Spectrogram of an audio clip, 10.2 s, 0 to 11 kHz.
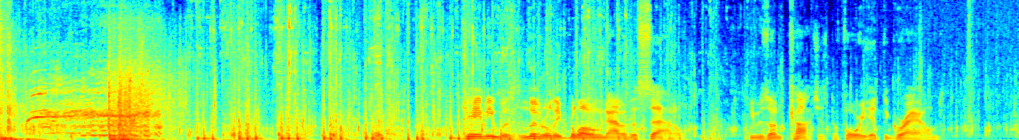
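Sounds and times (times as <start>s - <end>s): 
horse hooves clip-clopping of an approaching patrol: 0.0s - 10.1s
horse whinny of an approaching patrol: 0.1s - 1.8s
speech: 4.7s - 9.5s.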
